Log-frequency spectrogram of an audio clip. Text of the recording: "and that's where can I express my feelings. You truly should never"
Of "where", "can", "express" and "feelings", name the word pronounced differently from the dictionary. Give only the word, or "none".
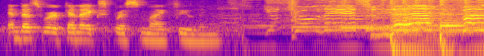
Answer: feelings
